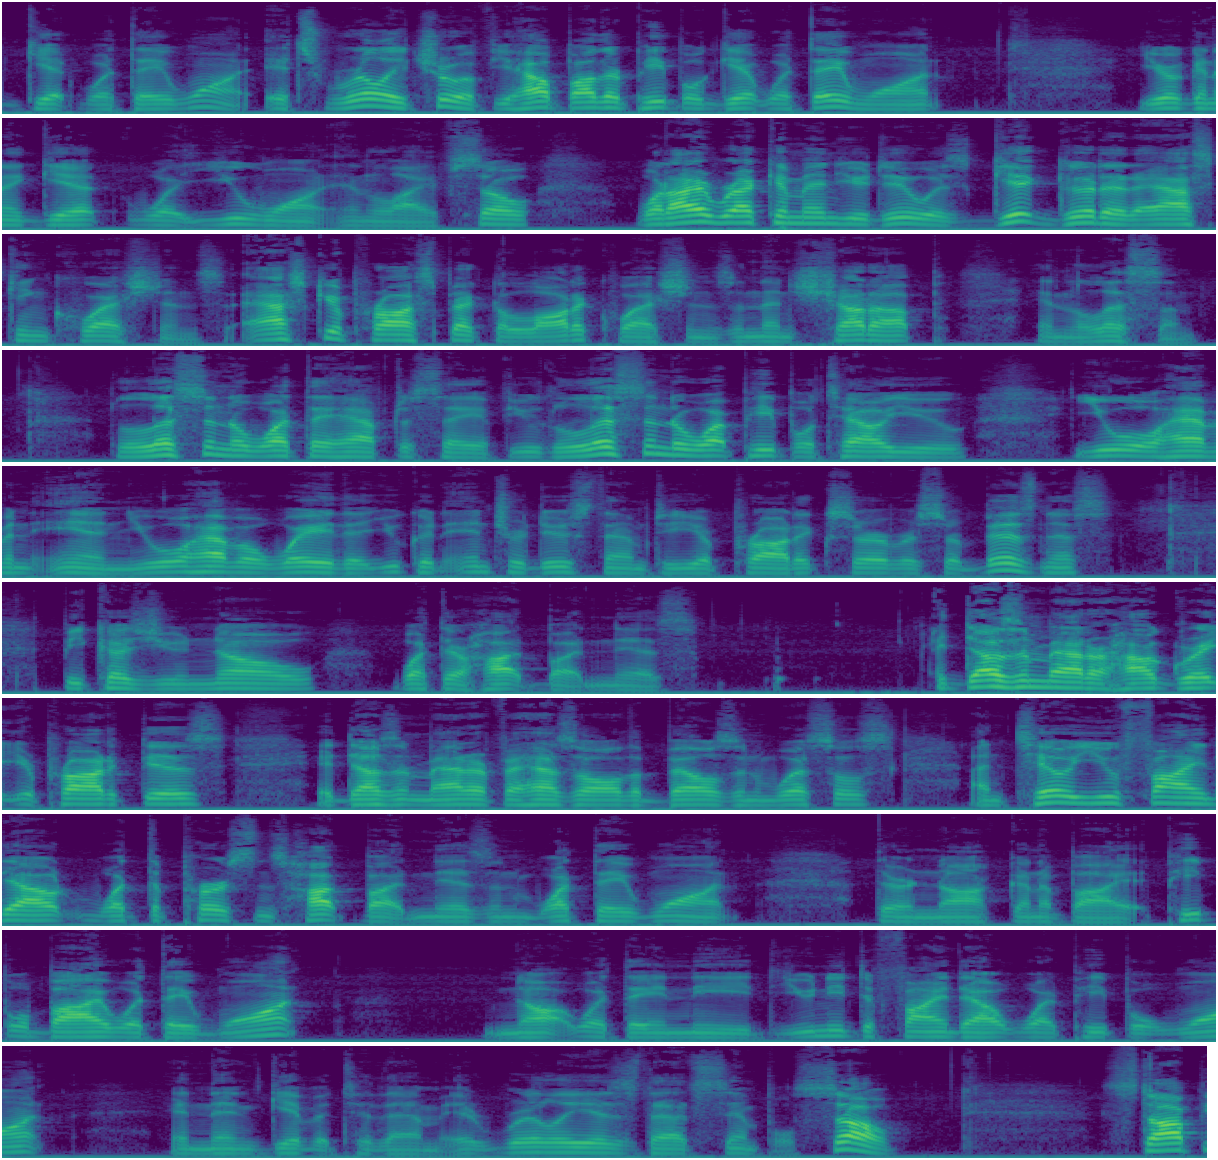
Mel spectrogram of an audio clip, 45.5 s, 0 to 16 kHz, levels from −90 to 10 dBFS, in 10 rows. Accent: American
